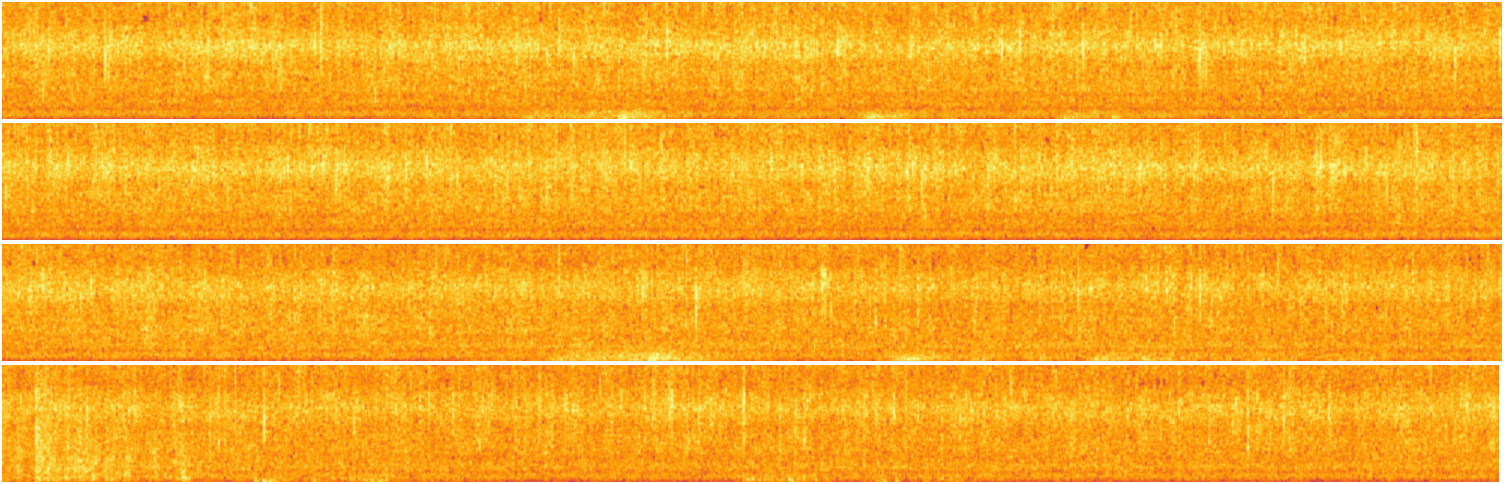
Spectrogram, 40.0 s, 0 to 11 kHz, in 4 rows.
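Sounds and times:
heavy rain: 0.0 - 39.9
thunder rumbling: 25.8 - 33.4.

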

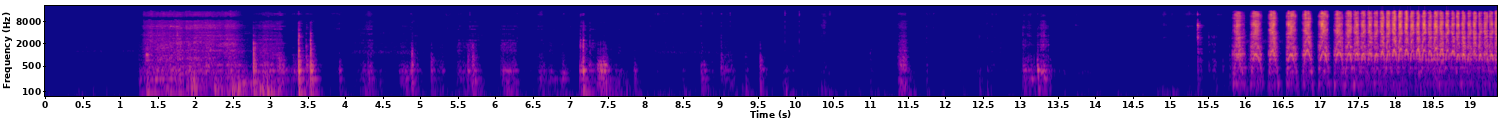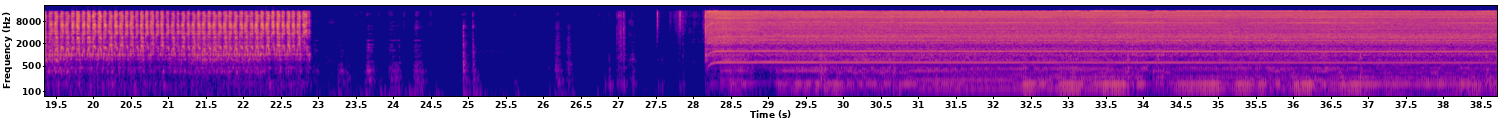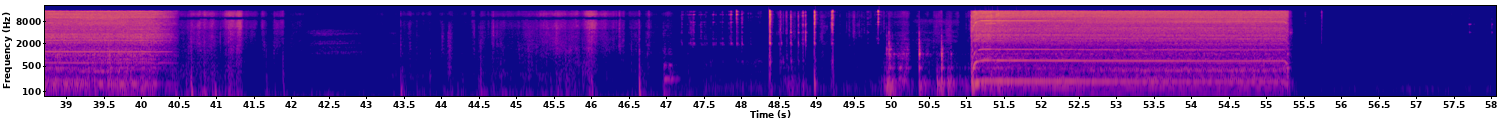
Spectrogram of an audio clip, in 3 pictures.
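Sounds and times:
power tool motor whining: 15.8 - 22.9, 28.2 - 40.5, 51.0 - 55.4.

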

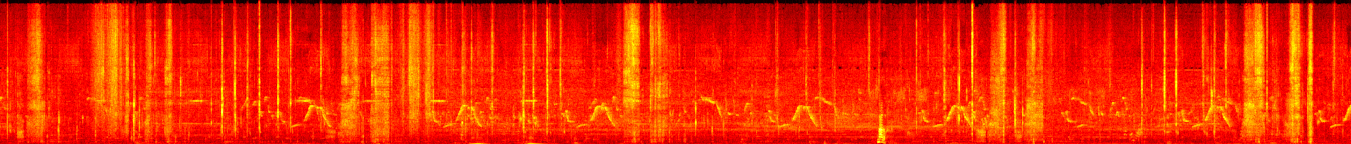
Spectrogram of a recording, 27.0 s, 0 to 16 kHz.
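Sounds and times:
slurping and chewing: 0.0 - 27.0
low thumps: 9.2 - 11.3.

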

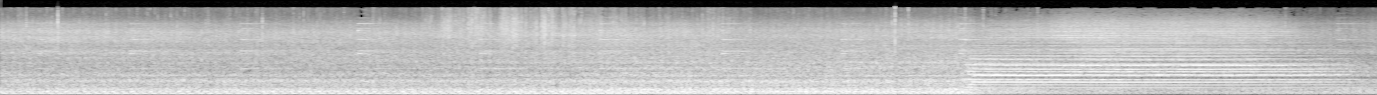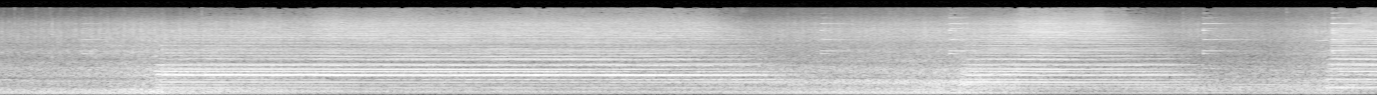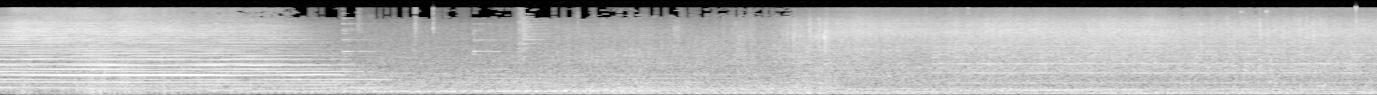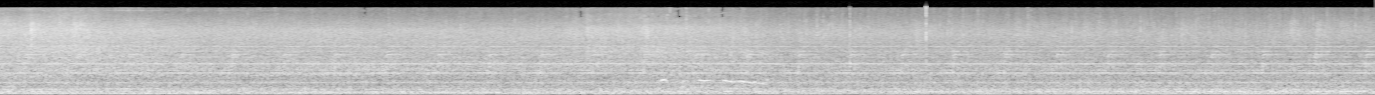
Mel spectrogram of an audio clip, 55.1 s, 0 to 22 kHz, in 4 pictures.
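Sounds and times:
diesel locomotive engine running: 0.0 - 55.0
train air horn blasts: 9.6 - 13.7, 15.3 - 21.7, 23.4 - 25.8, 27.0 - 31.4.

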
